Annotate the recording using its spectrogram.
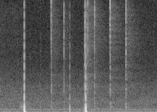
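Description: Sharp plastic clicks from hands handling the electronics trainer panel's knobs and test leads: two loud clicks and about six lighter ones, over a faint steady electrical hum.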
